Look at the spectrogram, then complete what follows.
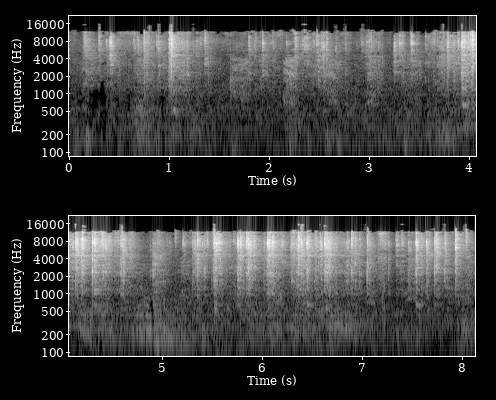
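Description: Dogs scuffling in rough play, a dense run of clicks, scratches and rattles from claws and a wire dog crate, with some dog noises mixed in. It grows busier and louder from about halfway through.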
